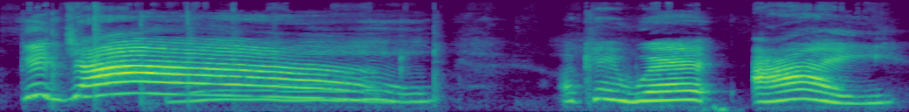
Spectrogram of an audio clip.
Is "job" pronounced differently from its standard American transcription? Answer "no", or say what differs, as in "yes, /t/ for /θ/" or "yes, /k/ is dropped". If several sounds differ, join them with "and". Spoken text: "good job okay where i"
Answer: yes, /b/ is dropped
